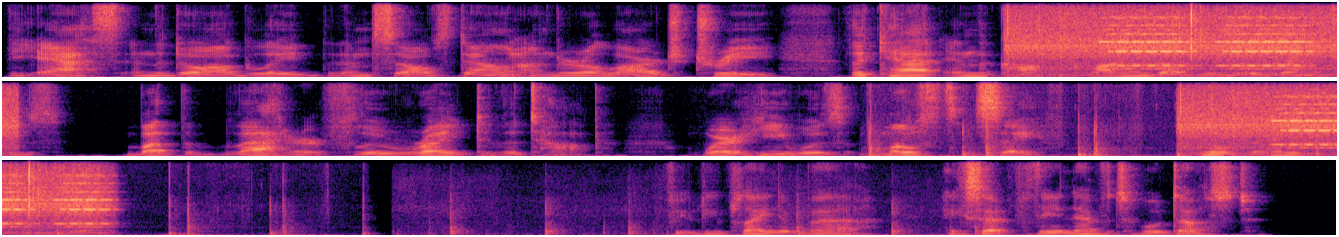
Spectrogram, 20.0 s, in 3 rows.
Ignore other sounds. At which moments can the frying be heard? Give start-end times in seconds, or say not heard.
not heard.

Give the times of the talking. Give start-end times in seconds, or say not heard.
0.0-11.9, 12.7-13.2, 16.7-19.6.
